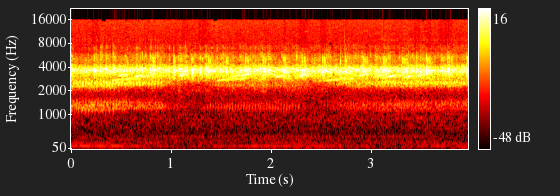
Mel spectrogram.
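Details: Tree frogs at night in North Carolina backwoods swampland: a brief stretch of intense, buzzing high-pitched chorus with a softer trill fading in and out below.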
